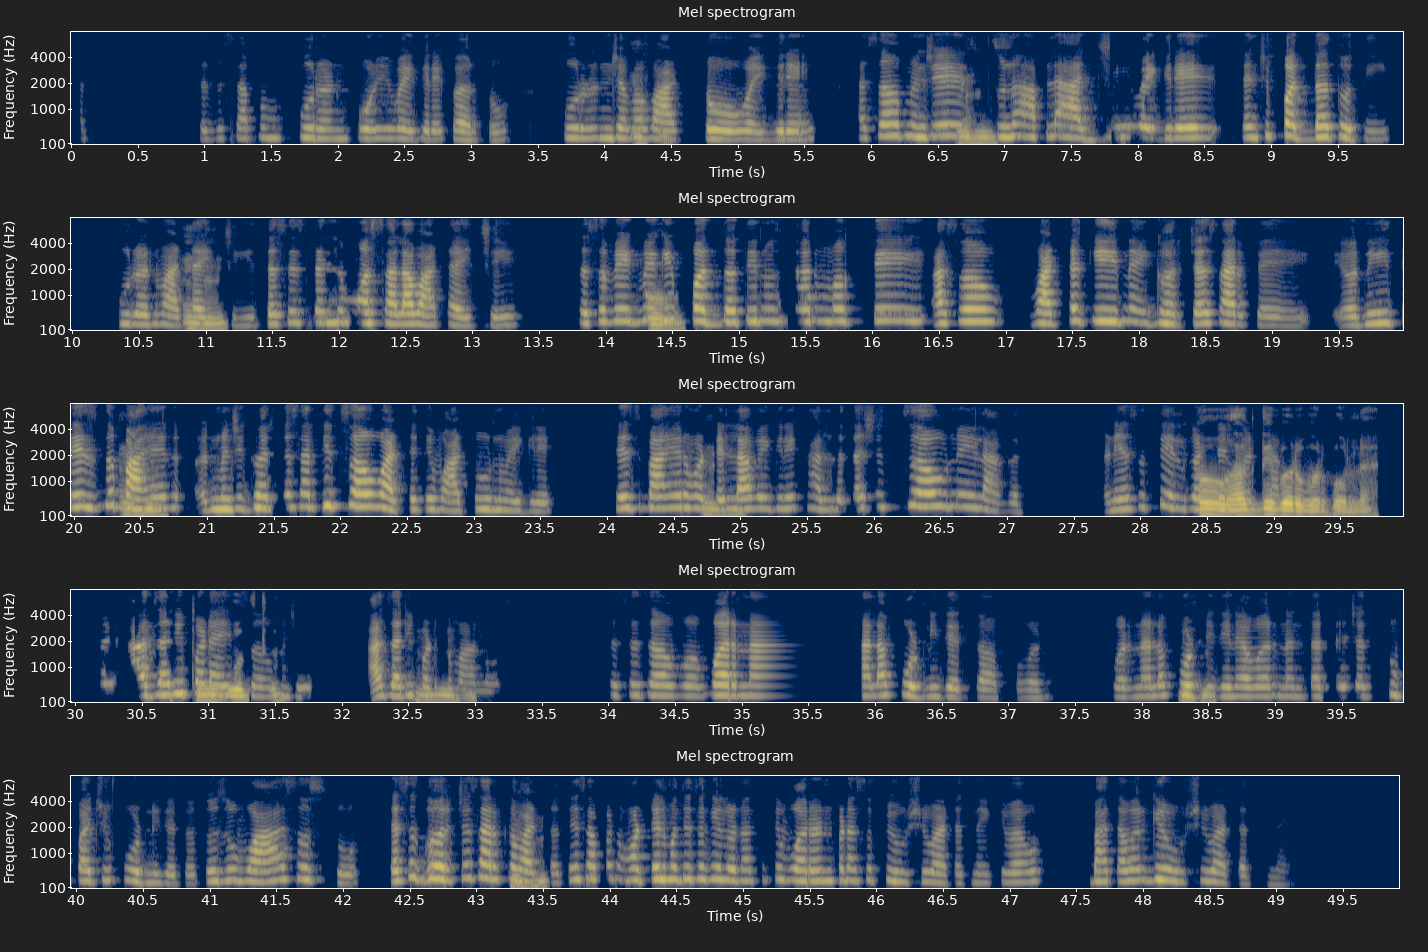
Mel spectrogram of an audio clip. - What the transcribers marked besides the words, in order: other background noise; tapping; static; unintelligible speech; distorted speech; "प्यावीशी" said as "पिऊशी"; "घ्यावीशी" said as "घेऊशी"
- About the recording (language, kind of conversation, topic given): Marathi, podcast, स्वयंपाकघरातील कोणता पदार्थ तुम्हाला घरासारखं वाटायला लावतो?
